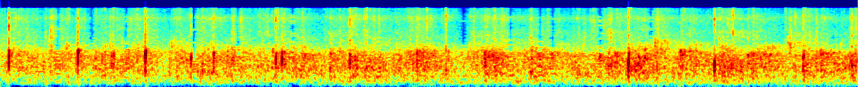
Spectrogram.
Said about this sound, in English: I say there's nothing wrong for pastors to clap. It's part of the demonstration of your humility.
